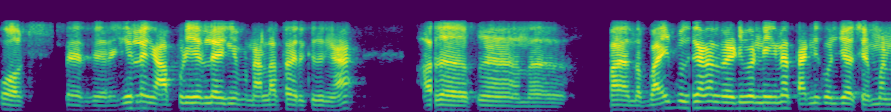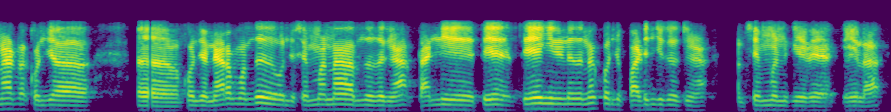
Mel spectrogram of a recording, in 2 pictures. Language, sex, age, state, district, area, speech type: Tamil, male, 45-60, Tamil Nadu, Tiruppur, urban, conversation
